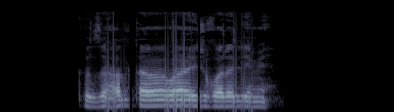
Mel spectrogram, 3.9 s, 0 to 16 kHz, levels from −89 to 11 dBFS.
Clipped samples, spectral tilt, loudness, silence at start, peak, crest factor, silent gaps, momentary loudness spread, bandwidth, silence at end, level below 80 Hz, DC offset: under 0.1%; -6 dB/octave; -33 LUFS; 0.85 s; -18 dBFS; 16 dB; none; 15 LU; 11.5 kHz; 1.25 s; -66 dBFS; under 0.1%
